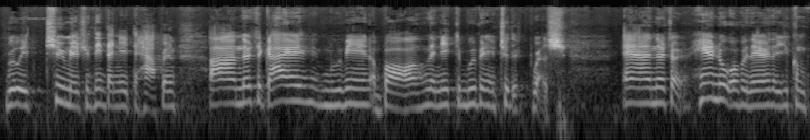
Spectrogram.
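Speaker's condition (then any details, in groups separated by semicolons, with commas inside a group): Deafness; uses American Sign Language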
